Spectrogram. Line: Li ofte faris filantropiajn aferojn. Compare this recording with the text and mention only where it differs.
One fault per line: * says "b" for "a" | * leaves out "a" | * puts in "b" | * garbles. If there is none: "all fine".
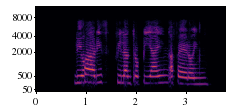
* leaves out "ofte"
